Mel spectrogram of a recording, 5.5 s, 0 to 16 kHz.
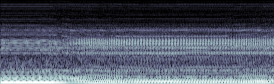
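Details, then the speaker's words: Cheap massager motor rated for 3 volts, driven by PWM speed control with the supply voltage raised: loud, harsh buzzing hum with a steady high whine climbing slightly as voltage rises; motor overdriven at high voltage. "you could put a pair of lithium cells in there at some three point two volts each that give you six volts instead of three so what will happen if I knock the power supply voltage"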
